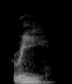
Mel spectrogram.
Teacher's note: Voice rises and falls. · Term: Natural American tone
